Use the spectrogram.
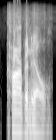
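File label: "carbonyl", American English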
